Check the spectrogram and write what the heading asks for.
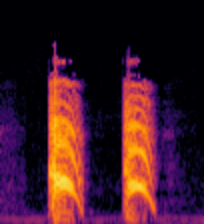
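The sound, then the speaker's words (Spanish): A person imitates the flight call of a collared dove: two harsh, nasal, drawn-out cries about a second apart, loud, with no other sound around them. “que no y esta es en vuelo.”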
